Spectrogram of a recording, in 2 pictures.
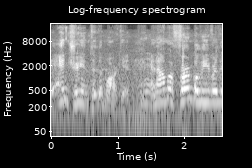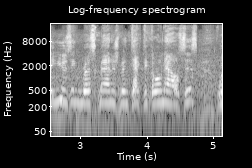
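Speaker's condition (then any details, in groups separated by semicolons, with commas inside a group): No condition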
